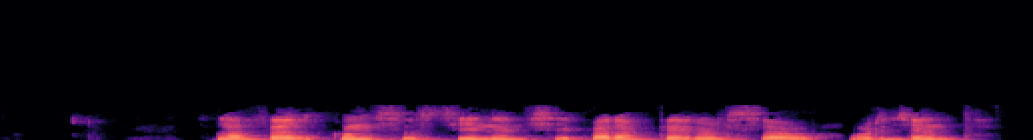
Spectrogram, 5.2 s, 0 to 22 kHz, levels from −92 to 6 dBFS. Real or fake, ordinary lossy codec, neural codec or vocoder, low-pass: real; MP3, 24 kbps; none; 5.4 kHz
